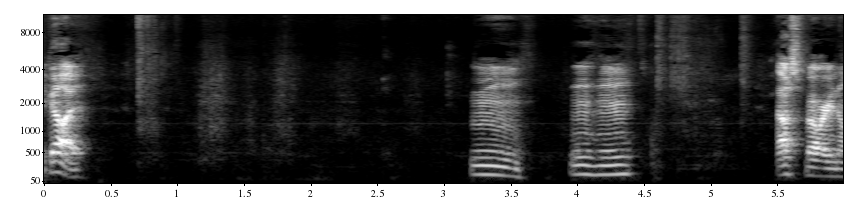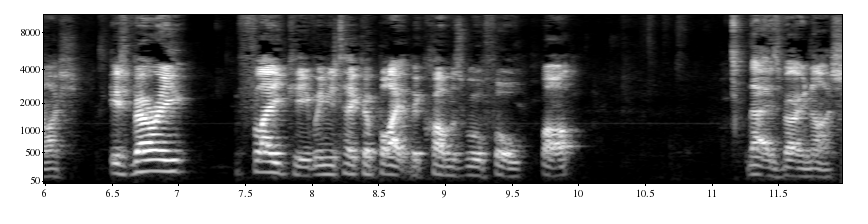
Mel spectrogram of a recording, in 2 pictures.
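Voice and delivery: talking while chewing wafer; mouth full, chewing. Real, not acted. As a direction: hand covering mouth. Seen 1: Bites wafer at -3, chews with hand over mouth throughout.

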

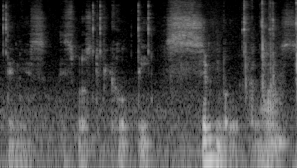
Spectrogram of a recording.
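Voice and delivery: unvoiced whispered aside. Real, not acted. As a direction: whisper it like a secret. Whispered aside about class name.

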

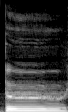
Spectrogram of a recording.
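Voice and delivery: loud, long held jeer; drawn-out boo. Pretend. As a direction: boo the referee in one long note. Jeering the referee's decision.

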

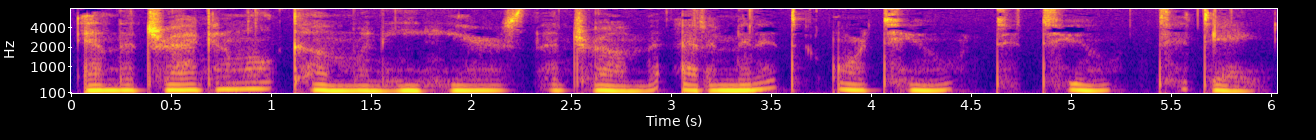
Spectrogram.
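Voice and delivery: loud stage whisper, every consonant crisp; crisp whispered tongue twister. Shown as a demonstration. ASMR host whispering a tongue twister to viewers, crisp and loud. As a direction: whisper it hard, spitting out each t.

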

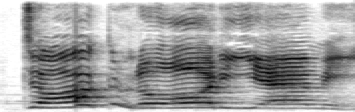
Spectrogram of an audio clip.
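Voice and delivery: loud, slow, theatrical proclamation; ominous villain title. Pretend. Player naming the new villain, slow mock-ominous boom.

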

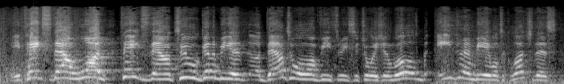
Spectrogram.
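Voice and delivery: loud, high hype play-by-play; esports caster. Real, not acted. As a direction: call the clutch at full excitement. Live clutch-round play-by-play.

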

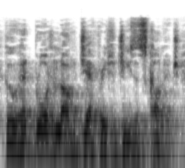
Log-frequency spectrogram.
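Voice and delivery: usual speaking voice

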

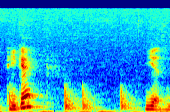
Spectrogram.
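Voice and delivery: ordinary talk

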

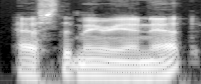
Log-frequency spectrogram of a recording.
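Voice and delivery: plain reading voice

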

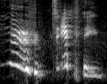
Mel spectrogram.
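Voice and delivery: very high, loud, slow jeer; mock with squeaky drawn-out glee; shrieky amused bird; sniggering tease. A narrator's reading. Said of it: "she sniggered".

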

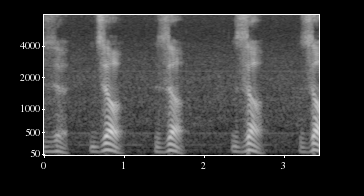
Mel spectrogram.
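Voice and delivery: "জ" as a buzzed English z; voiced z demo. Shown as a demonstration. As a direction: repeat short, separate "জ" with a z buzz. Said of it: "সেটা হচ্ছে voiced".

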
